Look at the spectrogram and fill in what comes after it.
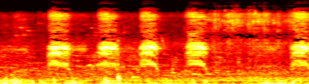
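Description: A bird giving five short, harsh cawing calls, spaced about half a second to a second and a half apart.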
